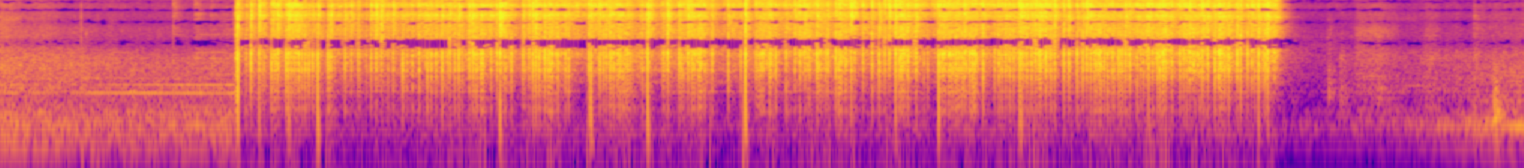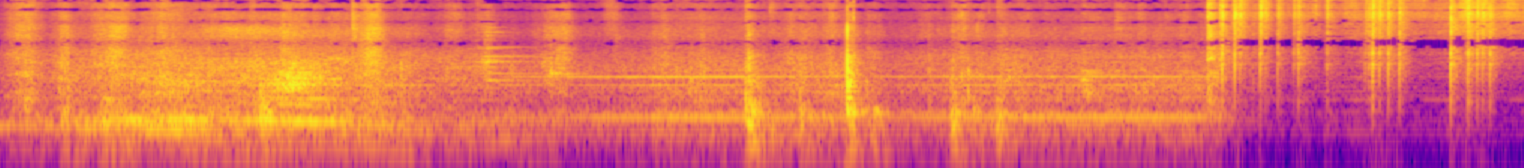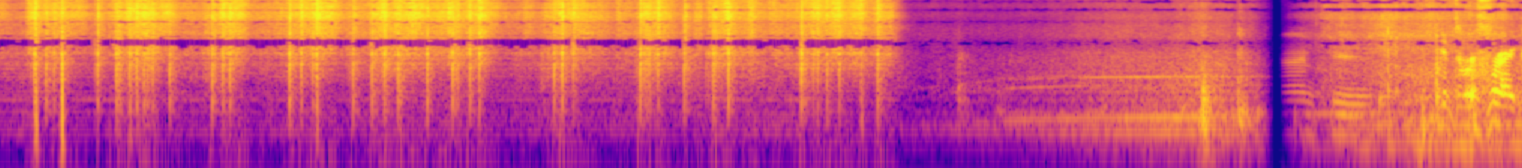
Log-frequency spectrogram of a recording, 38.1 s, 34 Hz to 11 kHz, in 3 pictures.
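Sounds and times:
welding arc crackling: 2.0 - 10.8, 22.8 - 33.0.

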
